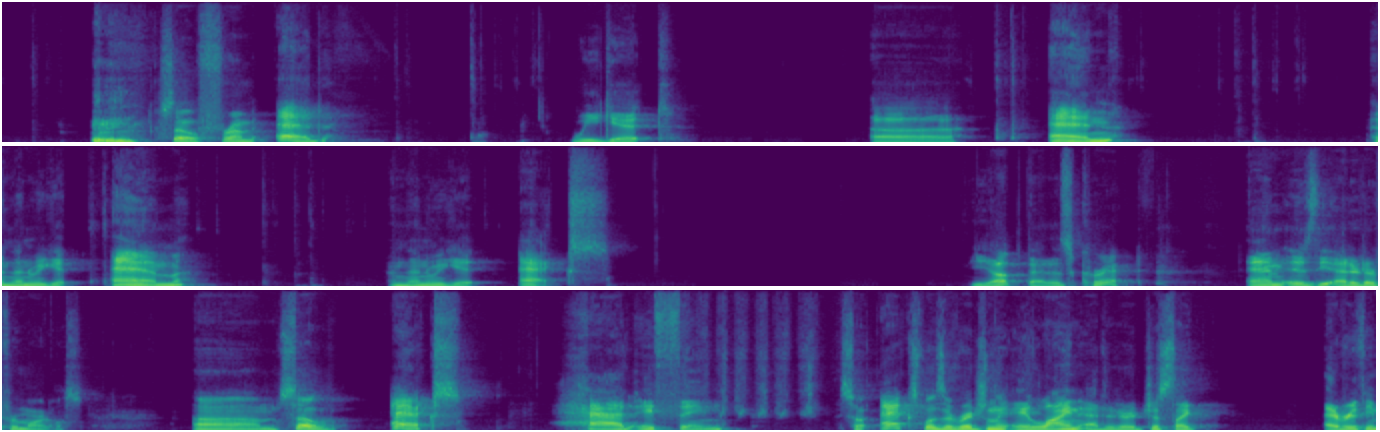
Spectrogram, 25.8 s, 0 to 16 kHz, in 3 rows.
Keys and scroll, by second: 0.0-0.6 typing, 2.4-3.0 typing, 5.9-11.5 typing.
